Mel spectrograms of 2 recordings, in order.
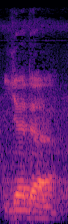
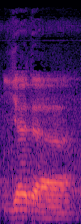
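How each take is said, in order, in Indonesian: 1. Vokalnya diucapkan pendek. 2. Vokalnya diucapkan pendek.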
